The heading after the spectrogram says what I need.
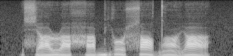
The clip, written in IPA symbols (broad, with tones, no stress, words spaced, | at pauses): ɕa˨˦ɹa˨˦ha˨˦bjo˥˩ ɬa˥˩dˤã˥˩ja˥˩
